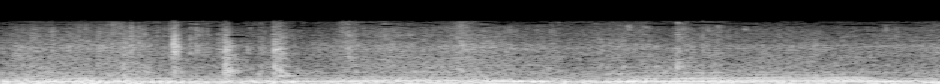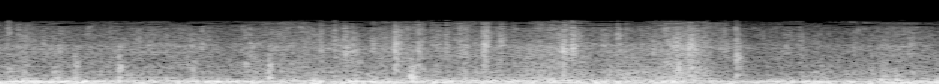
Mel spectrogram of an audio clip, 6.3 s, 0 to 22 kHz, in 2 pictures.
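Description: Volvo 740 engine working hard, heard from inside the cabin as the car drives through slushy, rutted mud. Its note rises a little a couple of seconds in. Mud, slush and grit clatter and knock against the body throughout, most densely near the end as slush splashes over the windshield.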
